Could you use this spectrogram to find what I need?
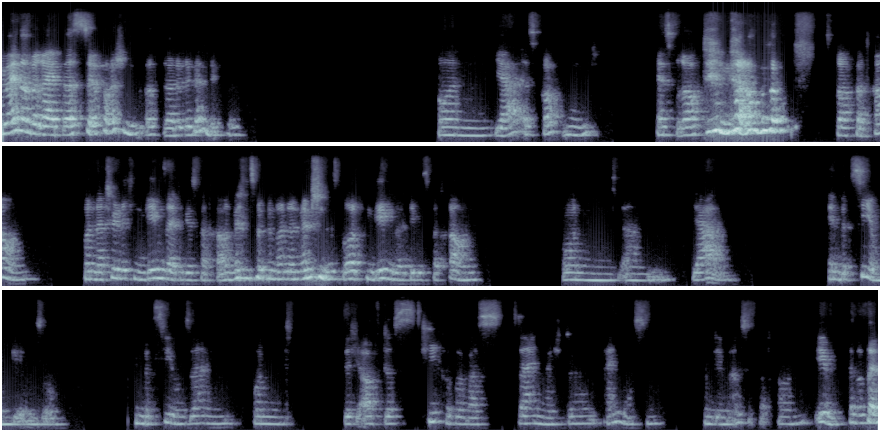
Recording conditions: poor sound quality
